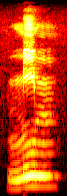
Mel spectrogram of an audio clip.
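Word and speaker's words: ميم: মিম। মিম, একদম সহজ উচ্চারণ। মিম, মিম, মিম। দুই ঠোঁট একটু ফাঁক হয়ে আবার একসাথে লেগে যাবে।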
